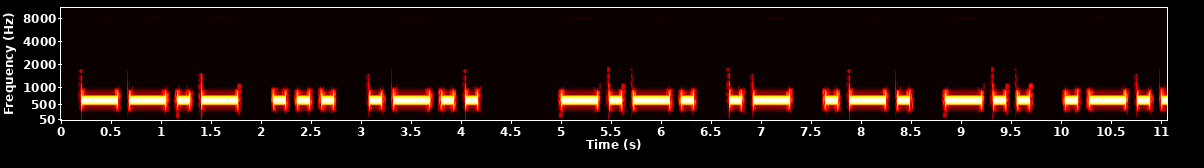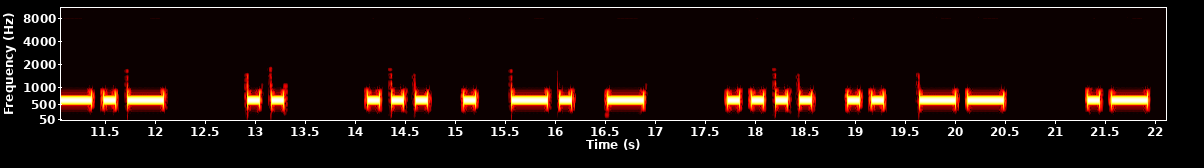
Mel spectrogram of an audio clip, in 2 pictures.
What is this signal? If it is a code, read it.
Morse code, heard as a keyed tone, about 10 wpm, 610 Hz. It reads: QSL CARD. I SENT HIM A
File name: UNFOGETTABLE QSO 10WPM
